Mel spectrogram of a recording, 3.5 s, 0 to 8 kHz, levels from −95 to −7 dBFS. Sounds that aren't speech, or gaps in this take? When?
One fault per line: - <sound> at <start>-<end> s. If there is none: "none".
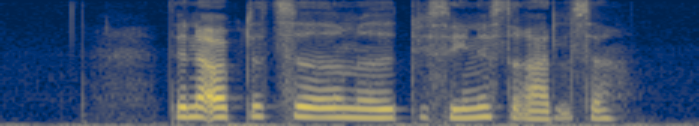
none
